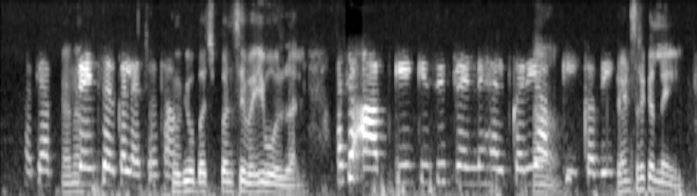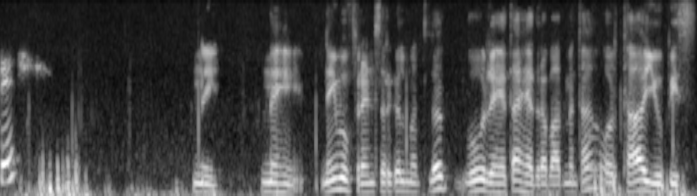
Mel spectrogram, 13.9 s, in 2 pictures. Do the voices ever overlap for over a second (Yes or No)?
No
